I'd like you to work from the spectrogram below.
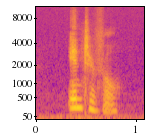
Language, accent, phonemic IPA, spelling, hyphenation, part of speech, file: English, US, /ˈɪntɚvəl/, interval, in‧ter‧val, noun, En-us-interval.ogg
- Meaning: 1. A distance in space 2. A period of time 3. The difference (a ratio or logarithmic measure) in pitch between two notes, often referring to those two pitches themselves (otherwise known as a dyad)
